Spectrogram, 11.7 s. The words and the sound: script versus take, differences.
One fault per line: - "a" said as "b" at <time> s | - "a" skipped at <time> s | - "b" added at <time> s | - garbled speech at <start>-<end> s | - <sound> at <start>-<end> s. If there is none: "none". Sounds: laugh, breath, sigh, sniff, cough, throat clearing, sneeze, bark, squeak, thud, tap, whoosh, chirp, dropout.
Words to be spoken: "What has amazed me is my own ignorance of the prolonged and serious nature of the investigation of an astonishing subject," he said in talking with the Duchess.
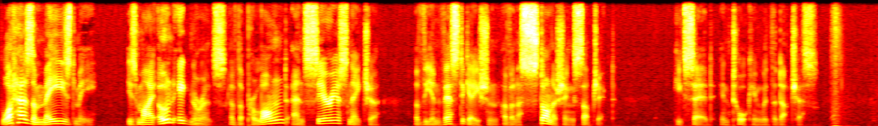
- whoosh at 11.1-11.5 s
